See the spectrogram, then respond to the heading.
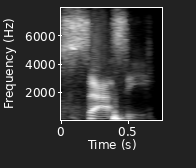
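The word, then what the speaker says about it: SASE: term and when that new term is pres pronounced sassy um right so you I'm sure a lot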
